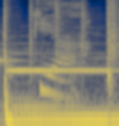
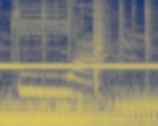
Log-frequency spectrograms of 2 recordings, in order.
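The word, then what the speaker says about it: きゃ: kecil maka dibacanya menjadi kia bukan kiya karena huruf viragana tersebut dibaca menjadi gabungan.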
